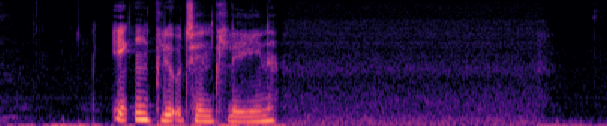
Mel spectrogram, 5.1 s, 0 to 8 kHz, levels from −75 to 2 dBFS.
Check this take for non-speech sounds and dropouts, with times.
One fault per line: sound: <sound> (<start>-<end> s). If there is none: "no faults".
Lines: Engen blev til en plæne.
no faults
